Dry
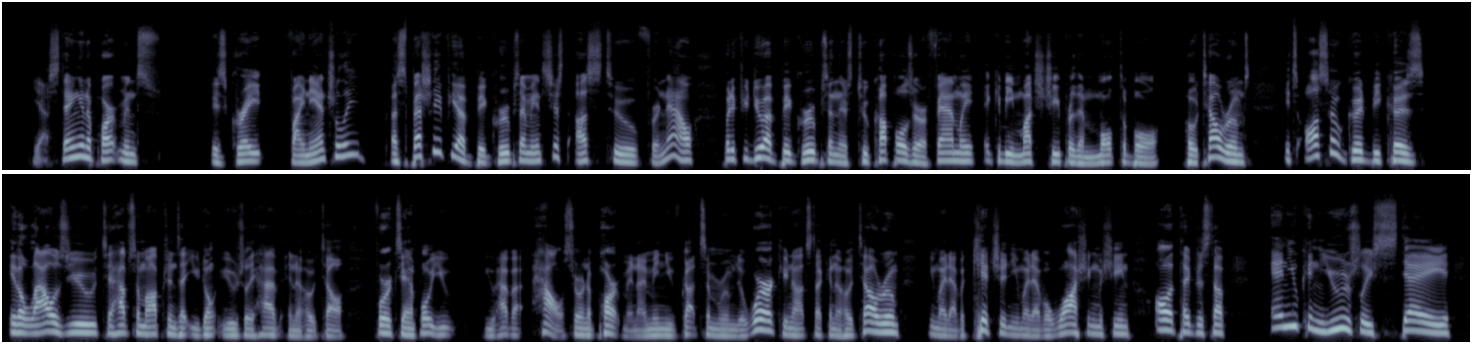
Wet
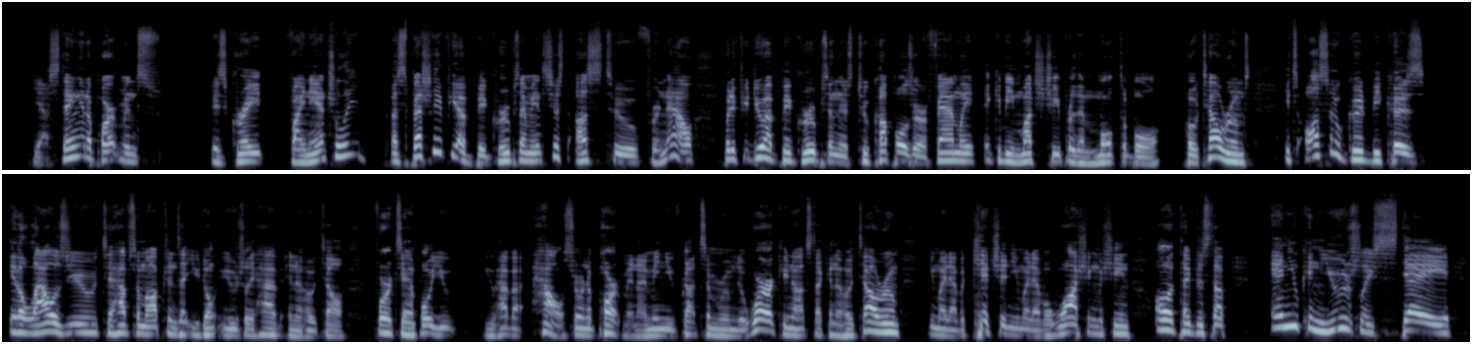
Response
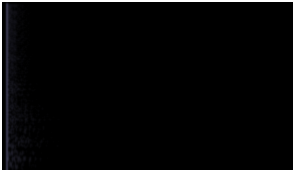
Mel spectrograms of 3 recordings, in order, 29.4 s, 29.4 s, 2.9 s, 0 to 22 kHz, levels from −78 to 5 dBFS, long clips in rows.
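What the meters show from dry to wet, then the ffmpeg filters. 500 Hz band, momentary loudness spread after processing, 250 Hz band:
+2.0 dB, 9 LU, +1.0 dB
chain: -filter_complex "[0:a]asplit=2[a][b];[b]adelay=2.7,afreqshift=-1.4[c];[a][c]amix=inputs=2:normalize=1,volume=4.5dB"

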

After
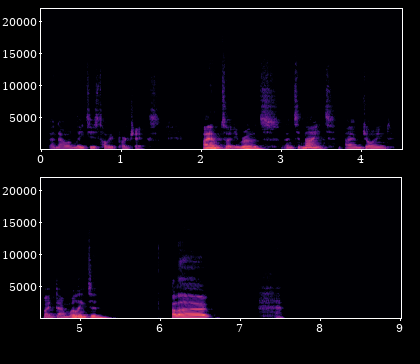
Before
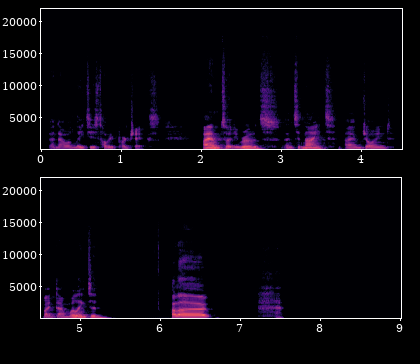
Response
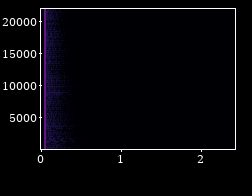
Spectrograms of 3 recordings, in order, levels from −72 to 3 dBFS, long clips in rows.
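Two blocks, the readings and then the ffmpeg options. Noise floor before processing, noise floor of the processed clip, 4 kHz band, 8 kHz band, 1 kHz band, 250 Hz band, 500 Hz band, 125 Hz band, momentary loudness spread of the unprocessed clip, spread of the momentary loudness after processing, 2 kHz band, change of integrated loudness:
-85 dBFS, under -85 dBFS, -4.0 dB, -4.0 dB, -2.0 dB, +2.5 dB, 0.0 dB, +5.0 dB, 18 LU, 20 LU, -3.0 dB, 0.0 dB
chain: -af "agate=range=-33dB:threshold=-56dB:ratio=3:detection=peak,lowshelf=f=390:g=9.5,flanger=delay=2.8:depth=5.4:regen=-45:speed=0.29:shape=triangular"

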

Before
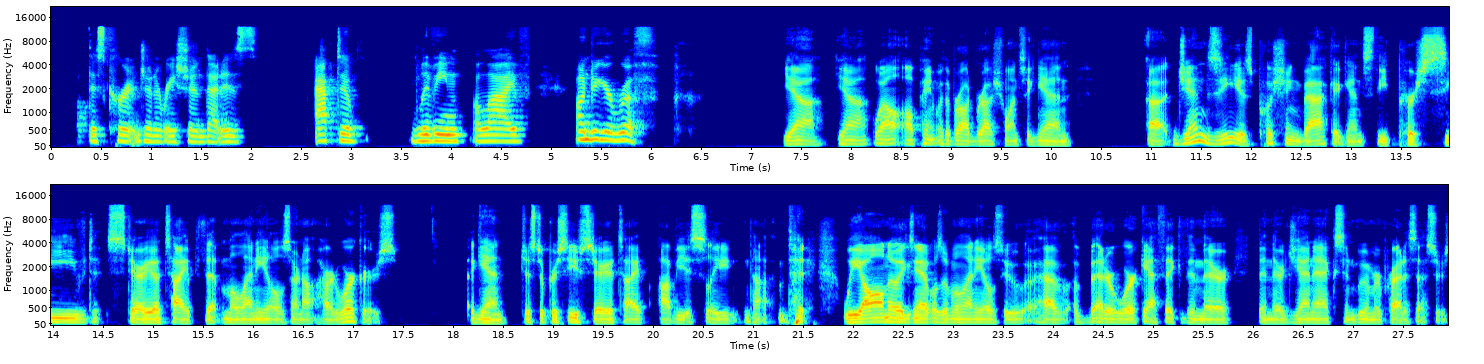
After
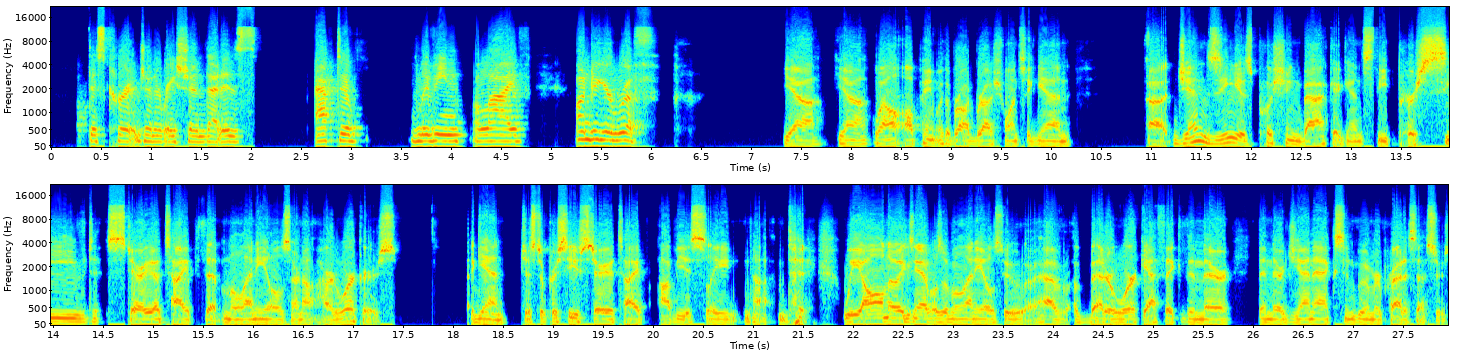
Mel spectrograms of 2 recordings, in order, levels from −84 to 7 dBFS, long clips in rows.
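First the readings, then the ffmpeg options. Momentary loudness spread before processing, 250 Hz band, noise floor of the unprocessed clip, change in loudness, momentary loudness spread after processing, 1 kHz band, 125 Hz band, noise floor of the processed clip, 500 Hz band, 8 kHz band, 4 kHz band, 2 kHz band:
10 LU, +6.5 dB, -79 dBFS, +10.0 dB, 10 LU, +8.5 dB, +7.0 dB, -68 dBFS, +7.0 dB, +16.0 dB, +16.0 dB, +11.5 dB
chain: -af "apsyclip=21dB,aeval=exprs='1.12*(cos(1*acos(clip(val(0)/1.12,-1,1)))-cos(1*PI/2))+0.0562*(cos(4*acos(clip(val(0)/1.12,-1,1)))-cos(4*PI/2))+0.0794*(cos(8*acos(clip(val(0)/1.12,-1,1)))-cos(8*PI/2))':c=same,equalizer=f=4.4k:w=0.35:g=7.5,volume=-10dB"

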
